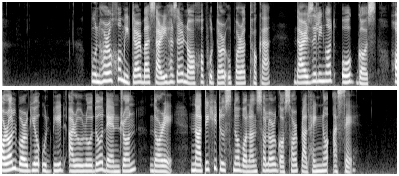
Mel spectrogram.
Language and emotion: Assamese, neutral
